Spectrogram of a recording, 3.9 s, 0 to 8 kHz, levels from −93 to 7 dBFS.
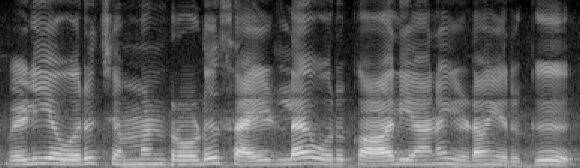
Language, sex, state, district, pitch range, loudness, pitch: Tamil, female, Tamil Nadu, Kanyakumari, 200-230 Hz, -16 LUFS, 210 Hz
